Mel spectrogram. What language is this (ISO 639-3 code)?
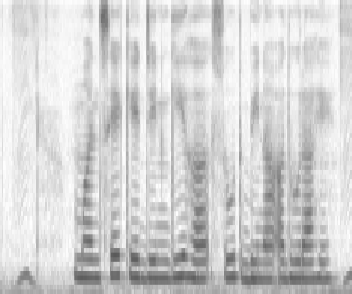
hne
